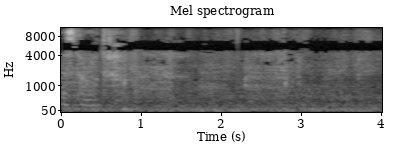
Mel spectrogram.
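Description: Fabric rustles in a woman's hands.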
